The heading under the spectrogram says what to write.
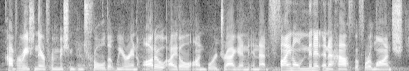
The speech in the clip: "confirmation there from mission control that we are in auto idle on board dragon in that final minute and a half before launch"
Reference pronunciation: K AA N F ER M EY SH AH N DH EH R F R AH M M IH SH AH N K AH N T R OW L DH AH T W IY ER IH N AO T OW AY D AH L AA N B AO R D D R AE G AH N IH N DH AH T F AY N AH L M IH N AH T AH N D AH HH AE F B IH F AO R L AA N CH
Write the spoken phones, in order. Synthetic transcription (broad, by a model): K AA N F ER M EY SH N DH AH R F R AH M M IH SH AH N K AH N T R OW L DH AH T W IY ER IH N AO T OW AY D L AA N B AO R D D R AE G AH N IH N DH AH T F AY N L M IH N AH T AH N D AH HH AE F B IH F AO R L AA N CH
